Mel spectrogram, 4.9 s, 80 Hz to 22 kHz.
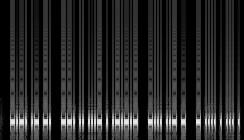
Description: Morse code, heard as a keyed tone, about 40 wpm, 600 Hz. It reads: CAN GIVE. BUT THESE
